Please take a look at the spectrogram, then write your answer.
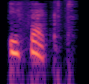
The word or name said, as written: effect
